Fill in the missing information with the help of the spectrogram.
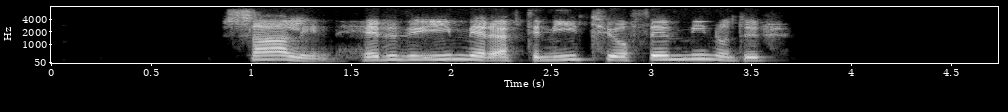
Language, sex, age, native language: Icelandic, male, 20-29, Icelandic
